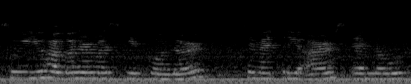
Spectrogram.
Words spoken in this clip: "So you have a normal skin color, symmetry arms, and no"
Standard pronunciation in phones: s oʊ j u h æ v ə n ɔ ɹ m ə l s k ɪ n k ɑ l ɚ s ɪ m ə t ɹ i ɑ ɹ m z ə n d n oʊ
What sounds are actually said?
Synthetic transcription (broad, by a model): s oʊ j u h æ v ə n ɔ ɹ m ə l s k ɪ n k ɑ l ɚ s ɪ m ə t ɹ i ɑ ɹ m s ə n d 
